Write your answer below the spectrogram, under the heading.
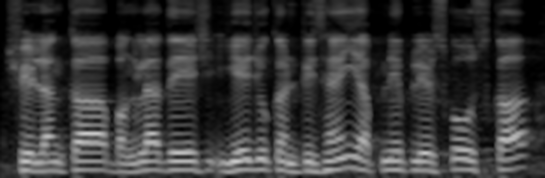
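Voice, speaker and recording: A man's voice: fairly high pitch, steady tone, brisk. A man giving cricket analysis on a studio panel, explaining his points earnestly and slipping into English phrases.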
